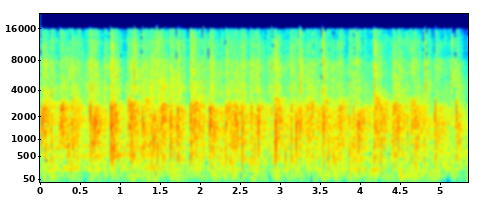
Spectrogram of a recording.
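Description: Audience applauding: dense hand clapping that tails off near the end.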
